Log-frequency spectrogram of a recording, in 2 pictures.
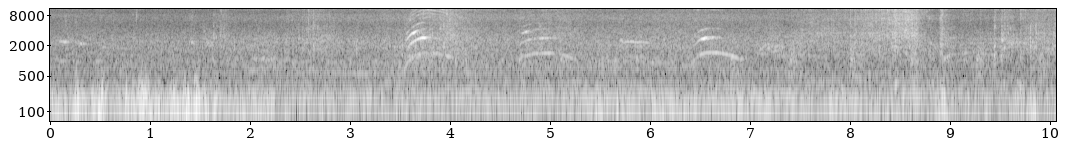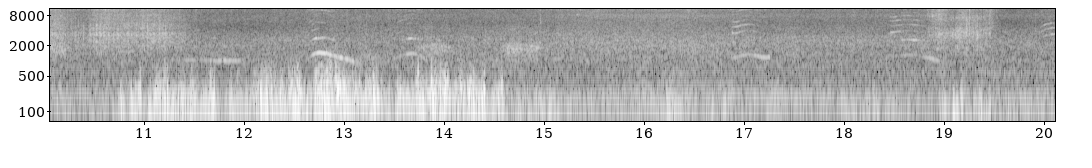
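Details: Abandoned kittens on a gate meowing loudly, calling for their mother cat: many short arched high meows repeated through the clip, over heavy low rumbling background noise, possibly traffic, with louder bursts of noise midway.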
